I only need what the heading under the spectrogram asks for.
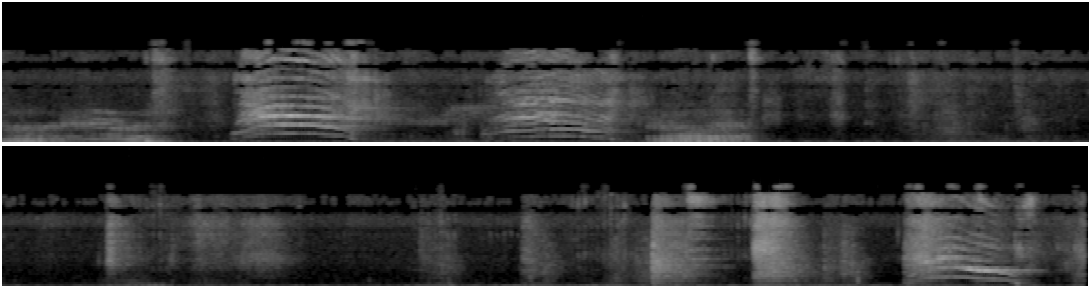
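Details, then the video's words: Kitten named Kubik, licked by a pregnant foster mother cat after his first bath indoors, gives loud arched meows in a cluster early on, then again near the end, with rustling and licking noises between. "loud meowing kitten after his first bath"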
